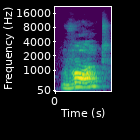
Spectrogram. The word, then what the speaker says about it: want: इसको वांट कभी मत बोलना, इसको बोलने की कोशिश करना हमेशा वॉन्ट।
